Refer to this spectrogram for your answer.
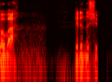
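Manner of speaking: put-on raspy voice with mixed Australian accent. Describing a New Zealand actor's accent, the speaker does a raspy Australian-Islander accent. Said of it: "Australian kind of mix with like an Islander type of accent".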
